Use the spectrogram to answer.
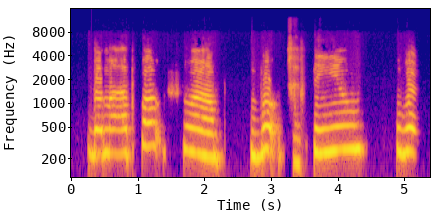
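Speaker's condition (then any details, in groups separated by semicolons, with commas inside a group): Cerebral palsy; mild form; very independent; speech most affected area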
